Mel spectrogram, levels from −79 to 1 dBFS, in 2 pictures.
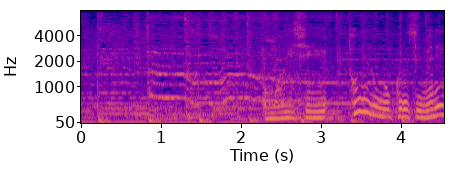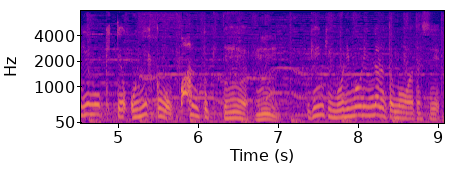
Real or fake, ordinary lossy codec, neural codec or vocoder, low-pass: real; none; none; none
